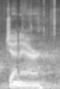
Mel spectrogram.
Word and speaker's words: gener: Gener. Gener. Gener, may I have the definition? In Roman and civil law, it means son-in-law. Gener.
